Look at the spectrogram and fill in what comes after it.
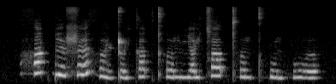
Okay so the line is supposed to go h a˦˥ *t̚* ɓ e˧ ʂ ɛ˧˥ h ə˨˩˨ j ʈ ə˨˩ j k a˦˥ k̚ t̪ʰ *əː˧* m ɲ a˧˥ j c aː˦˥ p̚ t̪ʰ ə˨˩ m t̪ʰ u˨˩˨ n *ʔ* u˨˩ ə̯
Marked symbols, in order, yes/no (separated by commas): no, yes, no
